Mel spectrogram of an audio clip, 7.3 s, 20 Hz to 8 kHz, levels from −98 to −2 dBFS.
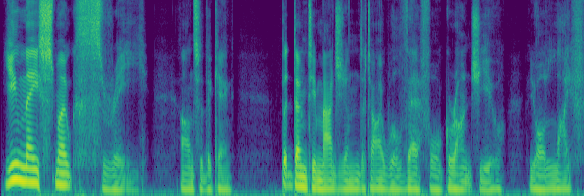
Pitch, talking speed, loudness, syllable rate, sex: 95 Hz, 150 wpm, -21 LUFS, 4.5 syllables/s, male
